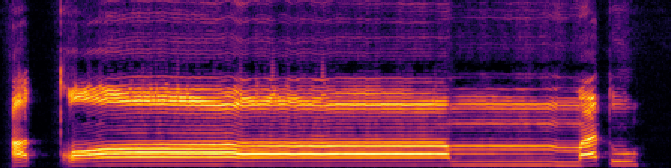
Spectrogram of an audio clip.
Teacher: we make gunna, which is the complete gunna, and it is clear like there is two letters.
